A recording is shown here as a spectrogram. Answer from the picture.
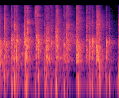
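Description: Brisk clapping from an audience, a steady patter of overlapping claps lasting a couple of seconds with no voices.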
